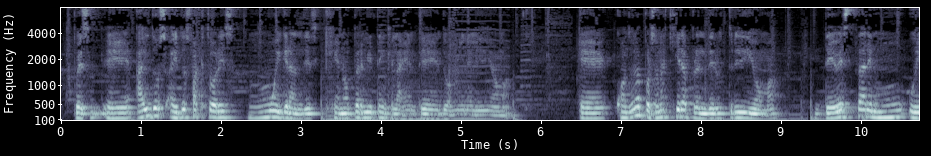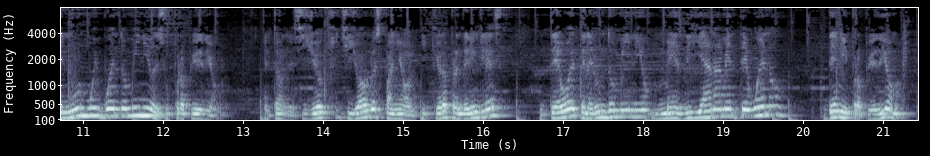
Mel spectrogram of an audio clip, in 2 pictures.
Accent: Colombia; como buenos colombianos

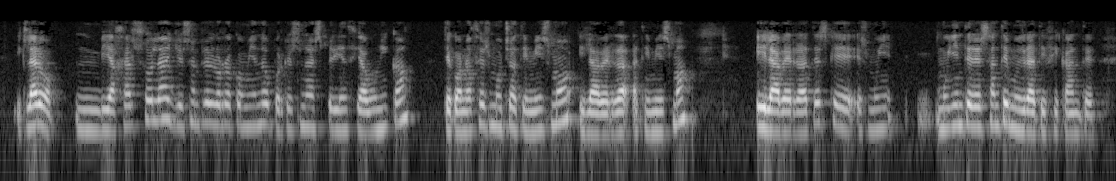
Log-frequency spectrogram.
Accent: Valencia, Valencian Community, Spain; now in Guadalajara, Spain; nosotros vivimos, somos de Valencia, pero vivimos en un pueblecito de Guadalajara

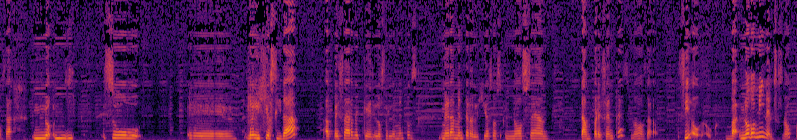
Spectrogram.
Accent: Oaxaca, Mexico; born or raised there; moved away

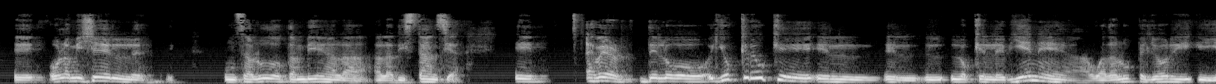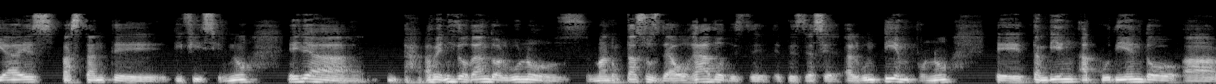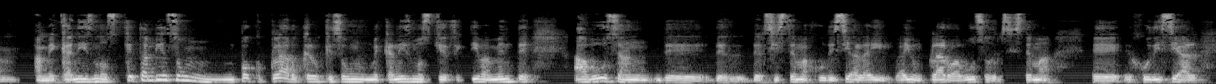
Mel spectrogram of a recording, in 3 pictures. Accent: Cuenca, Azuay, Ecuador; somos, somos cuencanos

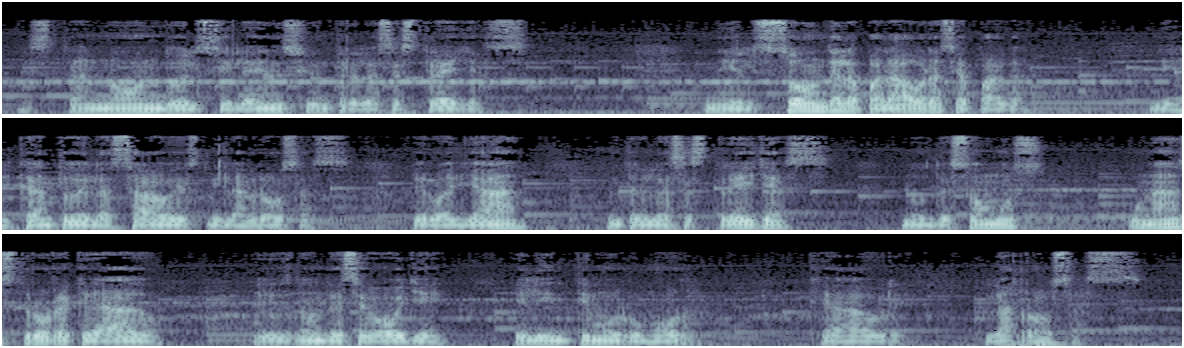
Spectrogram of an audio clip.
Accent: Zipaquirá, Cundinamarca, Colombia; soy de Zipaquirá

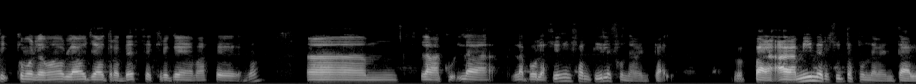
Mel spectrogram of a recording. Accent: Cádiz, Andalusia, Spain; moved away; Cádiz, de hecho mi tierra de natal, ¿no? O sea, mi, toda mi familia de aquí

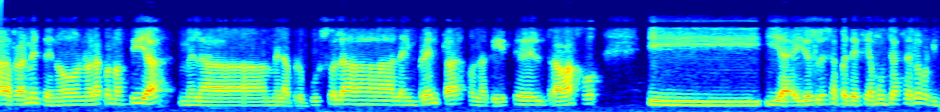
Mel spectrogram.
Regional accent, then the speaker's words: San Sebastián, Basque Country, Spain; now in Madrid, Spain; al principio cuando llegué, viniendo de San Sebastián, pues eh, bueno, me encontré con una ciudad que, no tiene nada que ver con donde yo venía, ¿no?

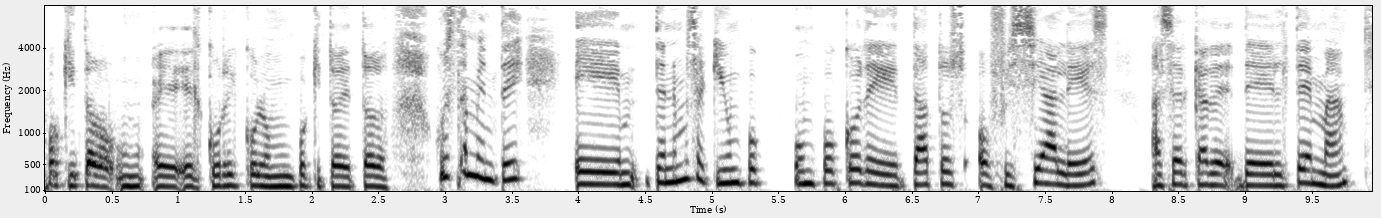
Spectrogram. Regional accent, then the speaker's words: Mexico; Quienes somos mexicanos

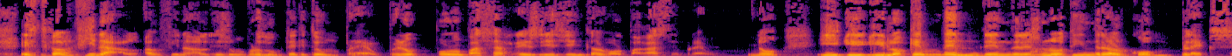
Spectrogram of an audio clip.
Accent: L'Aldea, Catalonia, Spain; jo sóc de l'Aldea

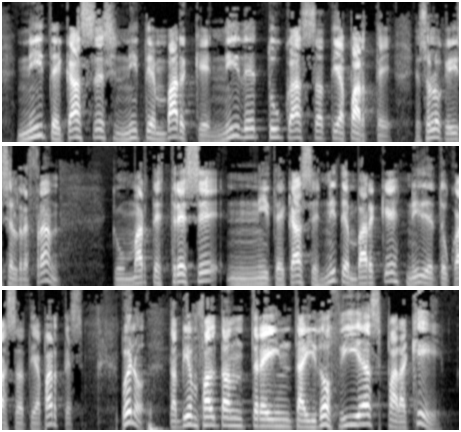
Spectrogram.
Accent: Canary Islands, Spain; somos canarios y tenemos que hablar así

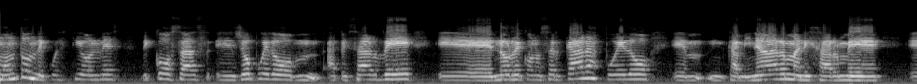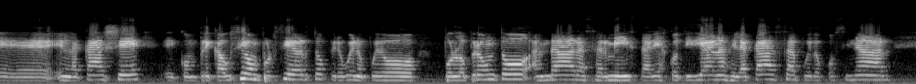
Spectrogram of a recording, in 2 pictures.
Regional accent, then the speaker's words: Tres Arroyos, Buenos Aires Province, Argentina; yo soy de Argentina. Eh, yo vivo en el sur de la provincia de Buenos Aires, en una localidad que se llama Tres Arroyos

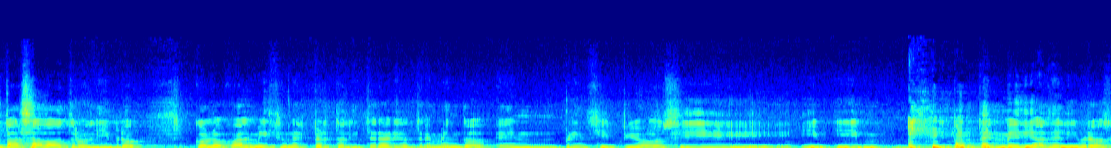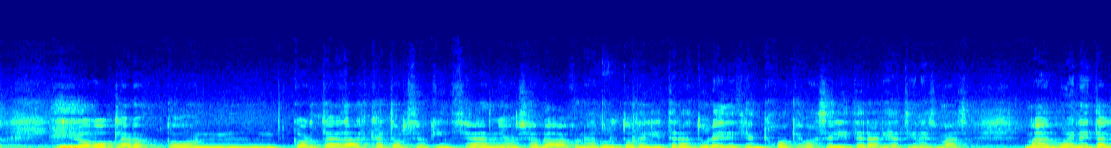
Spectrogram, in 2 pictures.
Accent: Madrid, Community of Madrid, Spain; moved away as an adult; also born or lived in Barakaldo, Biscay / Parla / Valencia; now in Albacete, Spain; yo efectivamente nací en Baracaldo, pero me he criado en Madrid, en distintas zonas de Madrid

